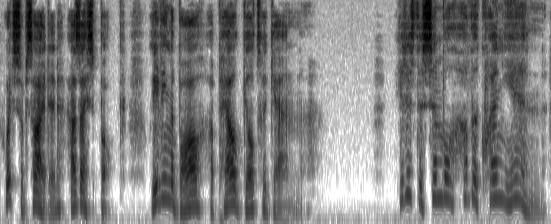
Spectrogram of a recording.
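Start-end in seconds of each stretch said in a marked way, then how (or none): 5.9-8.2 soft, higher, trembling. A narrator's reading. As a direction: say it with a shaking voice. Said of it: "she said in a trembling voice".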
